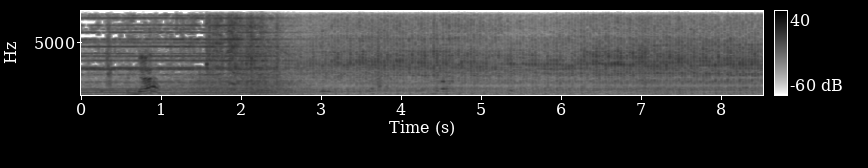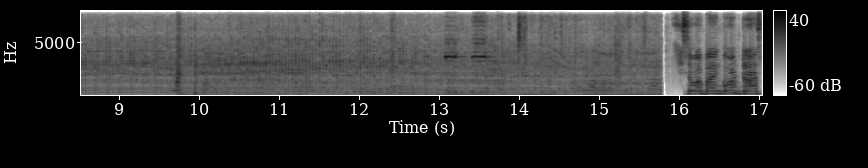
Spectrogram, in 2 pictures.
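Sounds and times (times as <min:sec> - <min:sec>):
car engine idling: 0:00.0 - 0:15.8
car door thudding shut: 0:09.7 - 0:10.2.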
